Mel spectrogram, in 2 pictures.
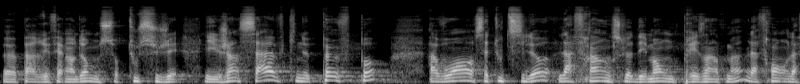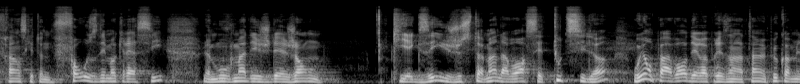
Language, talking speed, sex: French, 185 wpm, male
